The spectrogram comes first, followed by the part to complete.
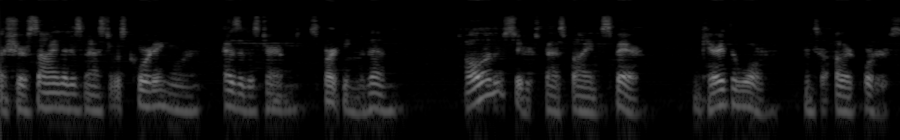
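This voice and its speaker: A soft-spoken man talks at a fairly quick pace in a calm tone. His loudness swings widely. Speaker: amateur reader. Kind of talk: read story. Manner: calm, steady, soft-spoken.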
